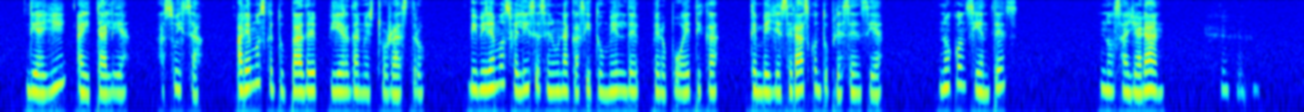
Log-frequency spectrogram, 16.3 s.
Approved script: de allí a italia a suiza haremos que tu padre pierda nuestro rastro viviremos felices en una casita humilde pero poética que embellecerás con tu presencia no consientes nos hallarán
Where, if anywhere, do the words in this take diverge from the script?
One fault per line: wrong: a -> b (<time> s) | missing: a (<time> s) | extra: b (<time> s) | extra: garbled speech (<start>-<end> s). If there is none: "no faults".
no faults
